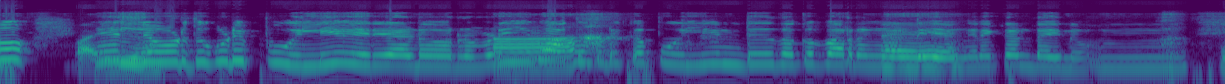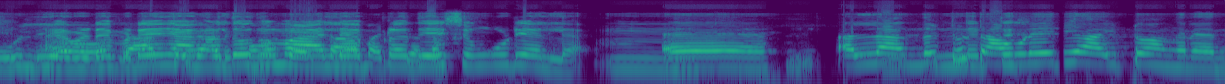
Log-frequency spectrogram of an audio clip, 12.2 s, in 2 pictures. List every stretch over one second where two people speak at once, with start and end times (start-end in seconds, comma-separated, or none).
6.5-8.4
